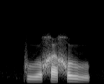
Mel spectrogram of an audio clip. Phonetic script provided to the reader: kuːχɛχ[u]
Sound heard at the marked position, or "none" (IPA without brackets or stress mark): u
